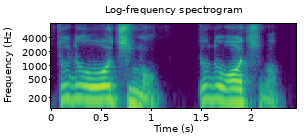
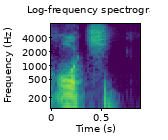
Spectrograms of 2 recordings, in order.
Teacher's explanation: hemos dicho que la T se convierte en el portugués a una especie de CH. Entonces, la transliteración nos pone directamente una CH, vea, como ochi.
